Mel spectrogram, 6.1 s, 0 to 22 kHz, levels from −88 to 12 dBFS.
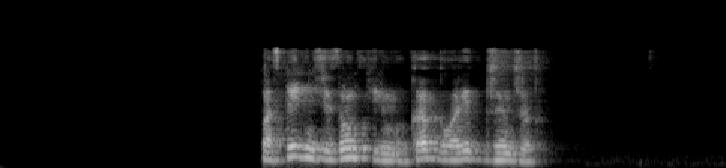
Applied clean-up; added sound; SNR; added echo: neural mask model DeepFilterNet 3.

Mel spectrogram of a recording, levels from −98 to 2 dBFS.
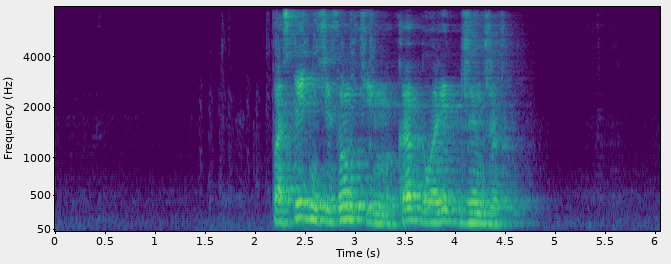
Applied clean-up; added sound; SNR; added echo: neural separator model SepFormer DNS4.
